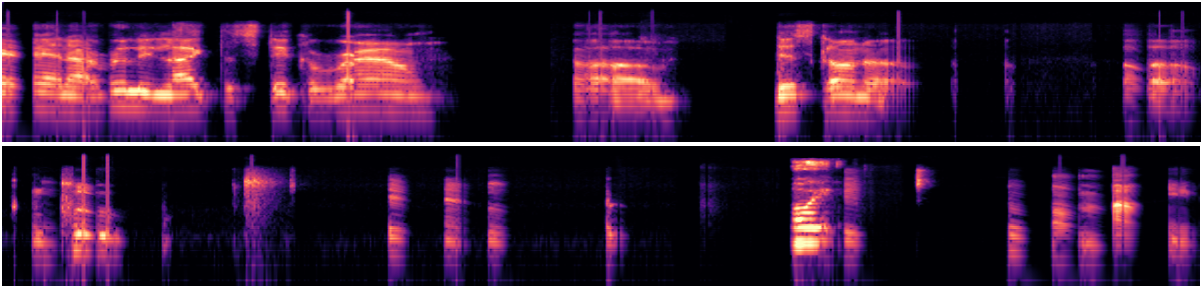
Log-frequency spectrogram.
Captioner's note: distorted audio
